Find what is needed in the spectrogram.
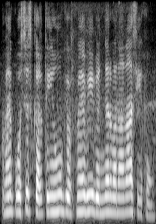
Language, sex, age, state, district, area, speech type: Hindi, female, 60+, Madhya Pradesh, Gwalior, rural, spontaneous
